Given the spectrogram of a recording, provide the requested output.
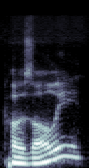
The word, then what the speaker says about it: pozole: Mary said a smoked pork pozole.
